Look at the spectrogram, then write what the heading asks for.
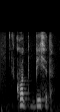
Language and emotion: Russian, angry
